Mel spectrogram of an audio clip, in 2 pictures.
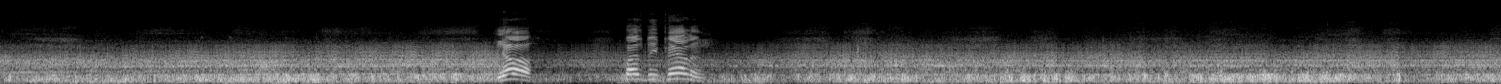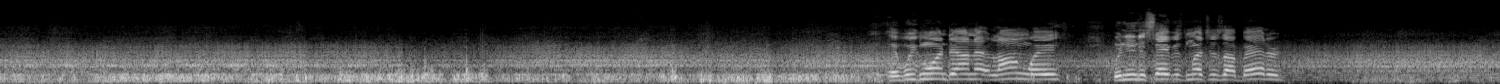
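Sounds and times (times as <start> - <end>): faint electric motor whine: 0.0 - 30.0
wind rushing over microphone: 0.0 - 30.0.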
